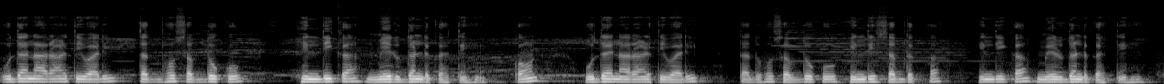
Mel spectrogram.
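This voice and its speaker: A man's voice: mid-range voice, flat delivery, a little slow, mellow, soft background music. A man teaching Hindi grammar, reading each sentence and declaring it correct or incorrect, sometimes asking quiz-style questions and answering them himself. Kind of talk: spoken grammar lesson.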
